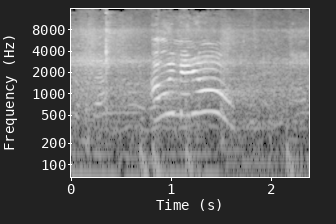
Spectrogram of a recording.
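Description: A girl's high-pitched drawn-out vocal cry about a second in, rising then falling in pitch and lasting under a second.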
